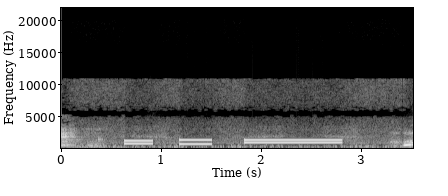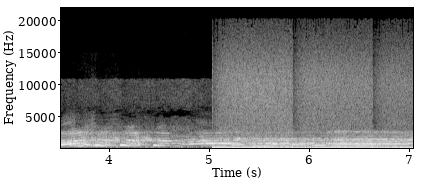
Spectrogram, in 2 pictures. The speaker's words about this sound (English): I'm going to dial up Dolores' phone and then go ahead and pick it up from there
